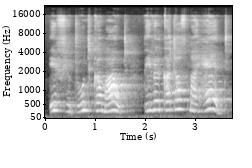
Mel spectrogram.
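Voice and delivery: usual speaking voice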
